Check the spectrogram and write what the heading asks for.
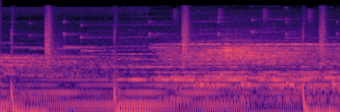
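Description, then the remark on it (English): A slow, ominous breathing sound effect swells in over a low, steady droning hum, with a few faint clicks scattered throughout; no one speaks. “Sounds like someone breathing.”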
